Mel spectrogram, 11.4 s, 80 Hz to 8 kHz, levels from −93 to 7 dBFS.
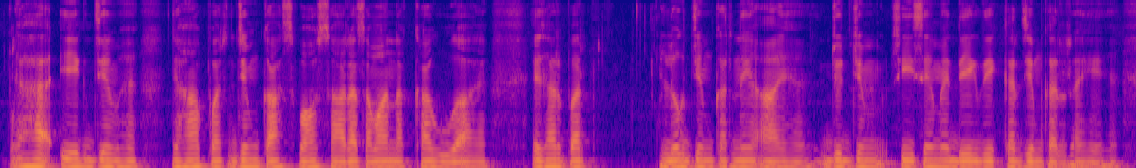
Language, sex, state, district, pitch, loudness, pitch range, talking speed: Hindi, male, Uttar Pradesh, Jalaun, 110 Hz, -28 LUFS, 110-115 Hz, 170 wpm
